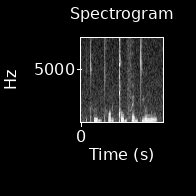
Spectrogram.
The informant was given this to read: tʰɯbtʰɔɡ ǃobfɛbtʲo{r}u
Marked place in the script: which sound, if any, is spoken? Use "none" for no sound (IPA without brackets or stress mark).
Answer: n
